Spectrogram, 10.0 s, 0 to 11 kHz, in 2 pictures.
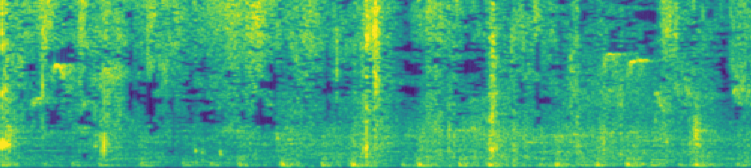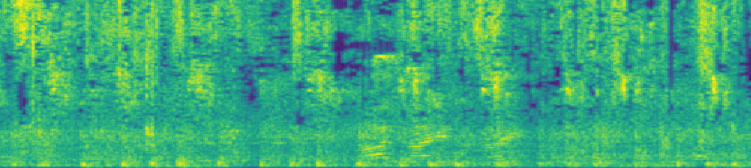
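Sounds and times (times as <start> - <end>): calf chewing greens: 0.0 - 4.2, 5.1 - 6.3.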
